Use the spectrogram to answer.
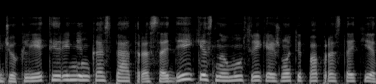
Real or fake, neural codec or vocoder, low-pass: fake; vocoder, 22.05 kHz, 80 mel bands, WaveNeXt; 9.9 kHz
